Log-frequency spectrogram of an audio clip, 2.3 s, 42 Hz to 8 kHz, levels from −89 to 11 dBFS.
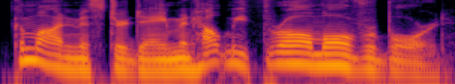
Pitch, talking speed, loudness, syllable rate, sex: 120 Hz, 235 wpm, -16 LUFS, 5.6 syllables/s, male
